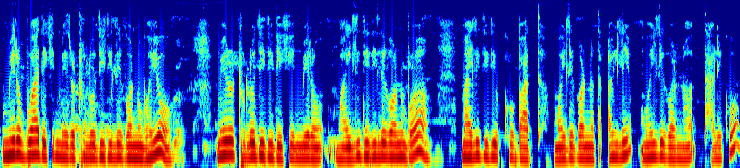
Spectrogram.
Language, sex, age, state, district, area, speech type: Nepali, female, 18-30, West Bengal, Kalimpong, rural, spontaneous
